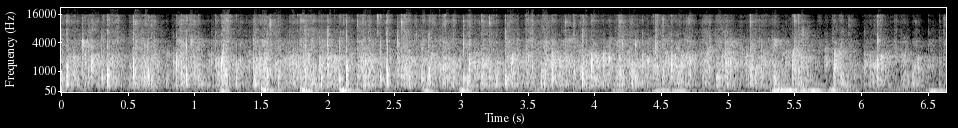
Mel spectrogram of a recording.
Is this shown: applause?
yes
